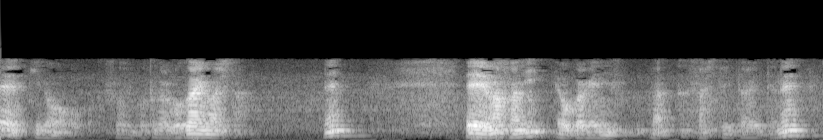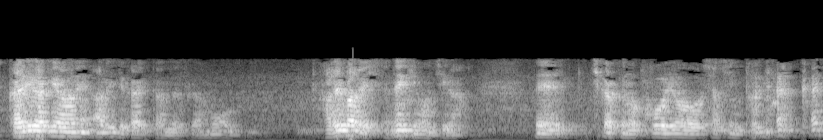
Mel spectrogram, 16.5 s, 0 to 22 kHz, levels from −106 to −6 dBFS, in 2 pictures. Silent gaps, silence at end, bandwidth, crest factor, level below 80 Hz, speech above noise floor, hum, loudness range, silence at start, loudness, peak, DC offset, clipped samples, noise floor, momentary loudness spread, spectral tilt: none; 0 s; 4 kHz; 18 dB; -60 dBFS; 29 dB; none; 5 LU; 0 s; -17 LUFS; 0 dBFS; under 0.1%; under 0.1%; -46 dBFS; 23 LU; -9 dB/octave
